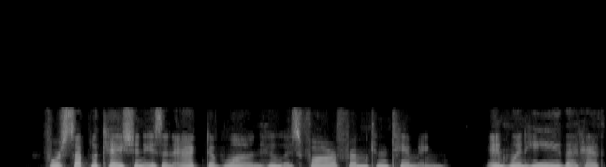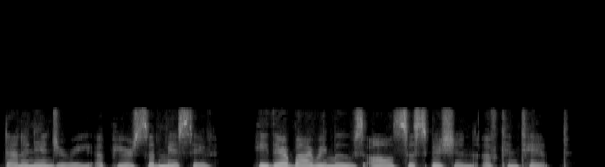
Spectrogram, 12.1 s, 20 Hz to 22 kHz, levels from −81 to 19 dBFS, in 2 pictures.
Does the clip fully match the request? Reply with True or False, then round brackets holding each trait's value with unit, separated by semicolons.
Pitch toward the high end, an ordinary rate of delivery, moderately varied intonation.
False (180 Hz; 155 wpm; 3.4 semitones)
